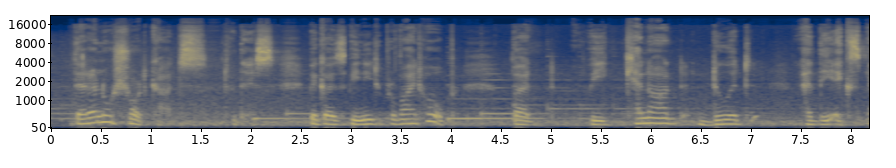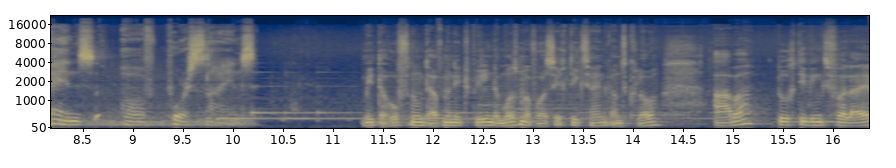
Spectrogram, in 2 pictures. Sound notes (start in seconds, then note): 11.3 German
